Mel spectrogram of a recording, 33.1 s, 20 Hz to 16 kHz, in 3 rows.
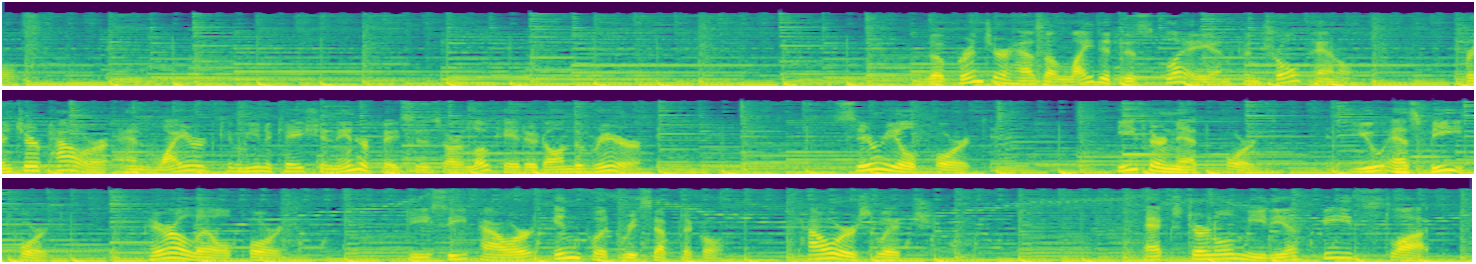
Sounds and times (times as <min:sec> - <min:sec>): Music: 0:00.0 - 0:33.1
Speech: 0:07.0 - 0:10.2, 0:11.0 - 0:15.8, 0:17.4 - 0:18.6, 0:19.4 - 0:22.5, 0:23.2 - 0:24.2, 0:25.2 - 0:27.5, 0:28.1 - 0:29.1, 0:30.6 - 0:32.8.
